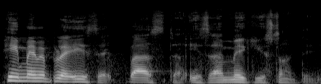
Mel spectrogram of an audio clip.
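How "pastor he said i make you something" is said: low, soft imitation of the cook; lightly voiced Jamaican man; a hint of a Jamaican accent.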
